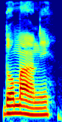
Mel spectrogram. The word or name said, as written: Domani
